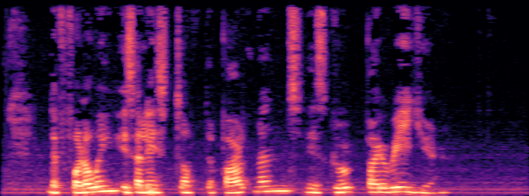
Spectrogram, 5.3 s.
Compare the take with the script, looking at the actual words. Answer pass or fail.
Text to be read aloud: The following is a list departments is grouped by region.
fail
